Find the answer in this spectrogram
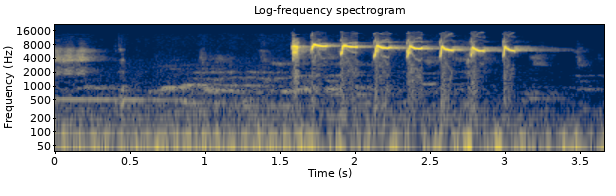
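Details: Small "bunga api" kemade in full song: after soft faint notes, a rapid burst of eight piercing high whistles, each dropping slightly, evenly spaced over about two seconds.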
